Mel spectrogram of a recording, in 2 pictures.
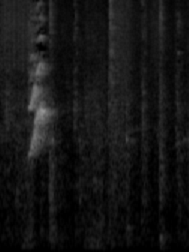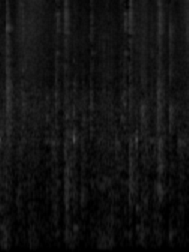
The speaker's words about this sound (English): She's worked out that she can climb around a cage without falling off.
